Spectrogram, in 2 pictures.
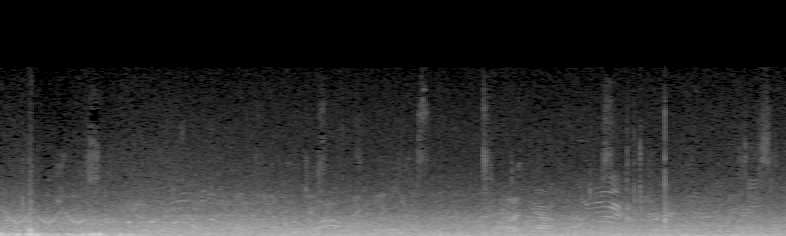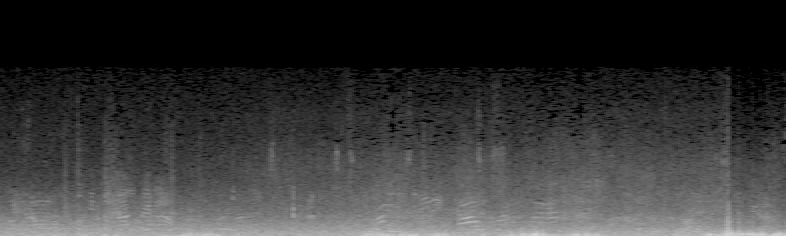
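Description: Wind rumbles outdoors in gusts.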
